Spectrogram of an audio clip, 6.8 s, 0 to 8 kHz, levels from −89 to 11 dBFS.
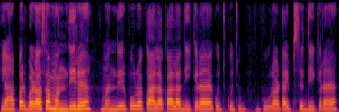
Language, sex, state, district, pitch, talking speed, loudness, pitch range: Hindi, female, Andhra Pradesh, Chittoor, 225 Hz, 185 wpm, -21 LUFS, 220-240 Hz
